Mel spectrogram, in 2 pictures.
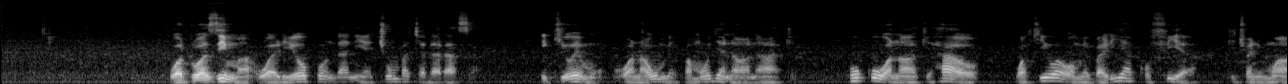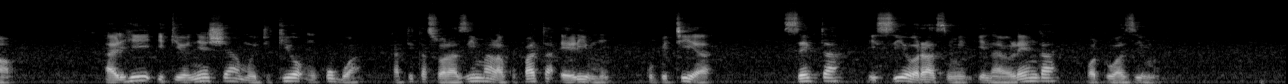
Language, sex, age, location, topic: Swahili, male, 25-35, Dar es Salaam, education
